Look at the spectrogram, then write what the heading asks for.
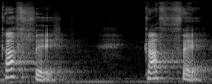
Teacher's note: fé é a sílaba mais forte. Então, ela é a última sílaba da palavra. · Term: sílaba tônica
